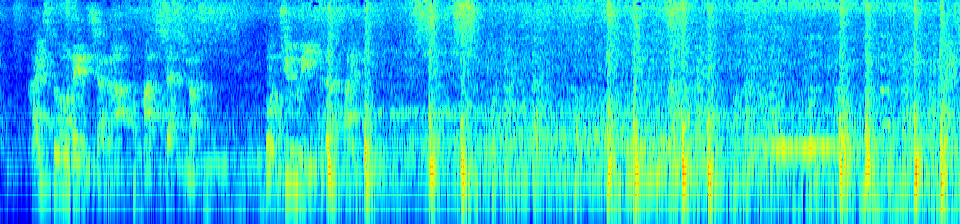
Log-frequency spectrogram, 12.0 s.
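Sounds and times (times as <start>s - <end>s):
train running rumble: 0.8s - 12.0s
train wheels clicking on rail joints: 4.0s - 12.0s.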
